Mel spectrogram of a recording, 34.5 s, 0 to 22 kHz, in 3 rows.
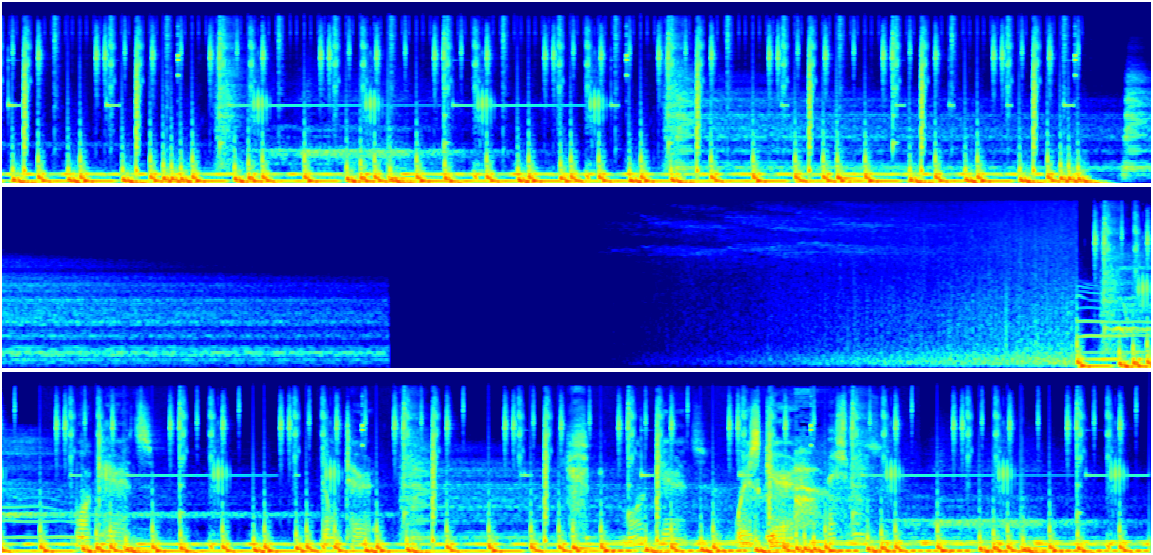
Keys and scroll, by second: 0.0-0.1 typing, 1.8 ctrl+t, 5.1 Return, 7.5 ctrl+o, 12.4 ctrl+t, 16.9 Return, 17.6 space, 19.0 ctrl+t, 20.5 Return, 23.7-26.7 typing, 27.3 Return, 28.9 ctrl+t, 30.6 Return, 34.2-34.4 typing.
